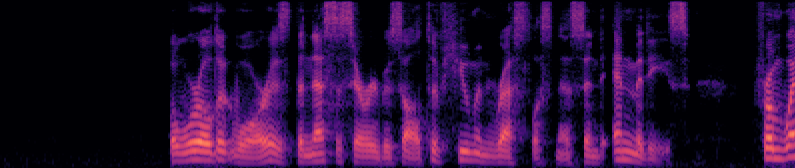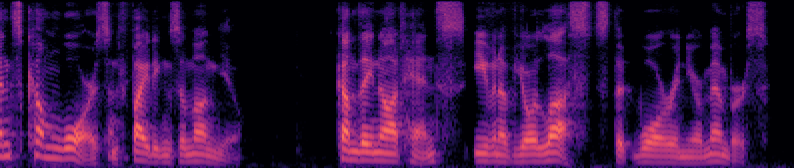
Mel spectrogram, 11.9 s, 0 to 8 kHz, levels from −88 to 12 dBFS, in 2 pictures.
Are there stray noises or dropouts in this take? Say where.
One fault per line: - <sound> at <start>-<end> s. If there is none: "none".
none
